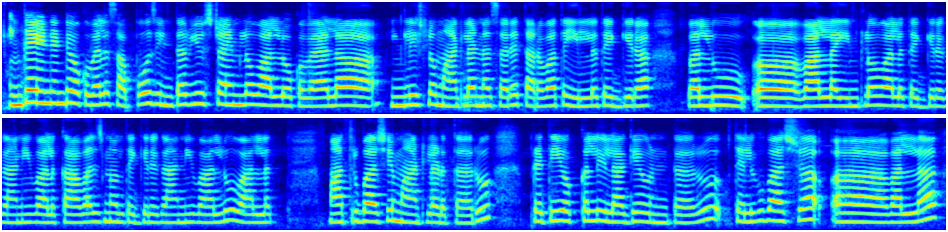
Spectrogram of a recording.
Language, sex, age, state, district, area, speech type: Telugu, female, 18-30, Andhra Pradesh, Palnadu, urban, spontaneous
